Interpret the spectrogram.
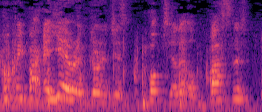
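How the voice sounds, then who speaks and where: A man's voice: sits high, quick pace, background noise, natural voice. A young male actor playing a blunt, hard-working farmhand in a radio drama. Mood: furious. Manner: blunt, plain-spoken. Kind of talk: 1980s radio drama acting.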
